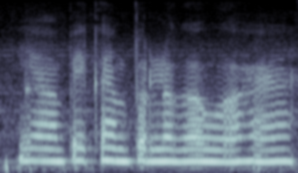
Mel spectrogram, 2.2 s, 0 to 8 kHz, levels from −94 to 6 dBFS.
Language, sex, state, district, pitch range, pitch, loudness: Hindi, female, Haryana, Rohtak, 205-215 Hz, 210 Hz, -15 LUFS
